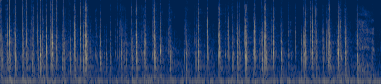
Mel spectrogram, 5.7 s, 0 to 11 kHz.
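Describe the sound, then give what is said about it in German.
Rapid typing on a new computer keyboard that reacts very lightly at 1 mm. A dense run of crisp, clicky keystrokes comes with brief pauses between bursts and a low steady hum underneath. “Ich habe eine NEUE TASTATUR!”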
